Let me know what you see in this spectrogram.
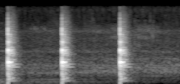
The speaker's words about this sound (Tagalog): Pero sa hindi ko inaasahan, Sir Jupiter, may mga katok akong narinig.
